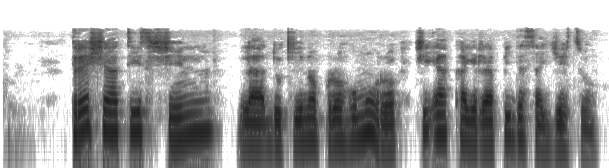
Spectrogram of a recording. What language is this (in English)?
Esperanto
